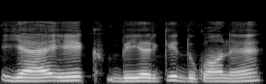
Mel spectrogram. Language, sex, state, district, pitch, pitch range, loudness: Hindi, male, Uttar Pradesh, Shamli, 160 Hz, 150-175 Hz, -13 LUFS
